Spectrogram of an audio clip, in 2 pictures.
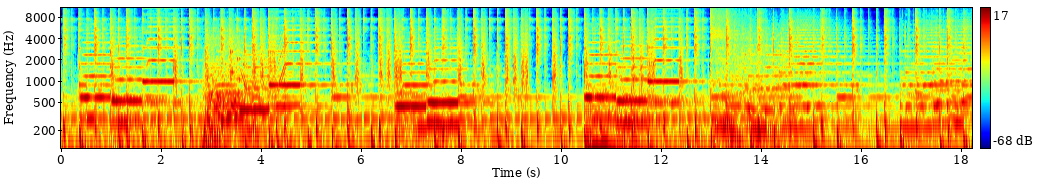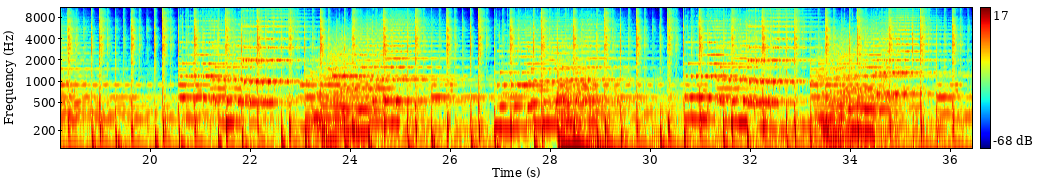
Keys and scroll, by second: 1.7 Delete, 2.3 Delete, 3.0 4, 5.4 3, 9.6 Delete, 29.6 ctrl+z.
